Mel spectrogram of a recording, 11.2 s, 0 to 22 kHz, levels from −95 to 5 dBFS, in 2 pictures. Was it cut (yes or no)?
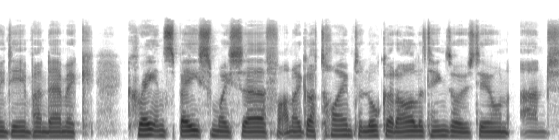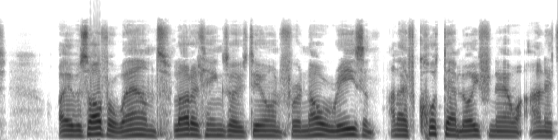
yes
